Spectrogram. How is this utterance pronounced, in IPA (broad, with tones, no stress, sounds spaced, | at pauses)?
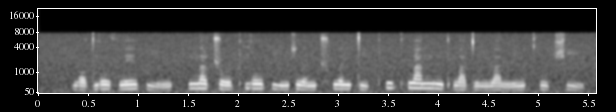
p w ɔ˨˩ t̪ j o˥˩ ʊ̯ x w e˥ ɪ̯ p i˨˩˦ n | n̪ ä˥ ʈ͡ʂ o˧˥ ʊ̯ pʰ j o˥ ʊ̯ p i˧˥ ŋ s w ə˧˥ n ʈ͡ʂʰ w ə˥ n t̪ i˧˥ pʰ u˥ pʰ w ä˥ n̪ ʊ˥˧ ŋ pʰ w ä˥˧ t̪ u˥˧ n̪ w ä˥˩ n̪ i˥ n kʰ u˥˧ t͡ɕʰ i˥˩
